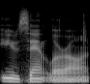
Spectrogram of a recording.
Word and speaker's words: Yves Saint Laurent: You know that's pronounced Yves Saint Laurent. – Eve? No, yeah.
